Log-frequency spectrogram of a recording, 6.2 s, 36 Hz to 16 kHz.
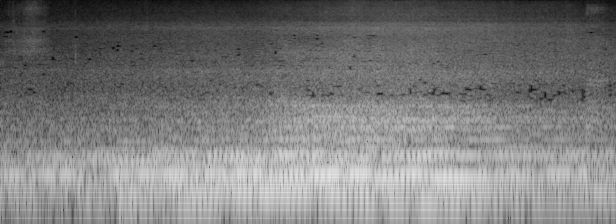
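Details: Yamaha NMAX (old model) with fault code 61, ISC wiring reconnected/extended as a trial: steady low single-cylinder hum swells briefly then settles, no hunting or racing; idle sounds normal.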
